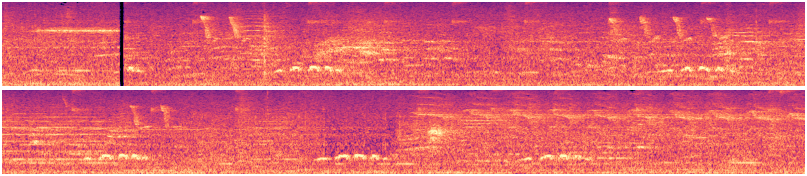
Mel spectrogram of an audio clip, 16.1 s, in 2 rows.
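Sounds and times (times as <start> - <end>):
faint high bird chirps: 0.3 - 7.8.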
